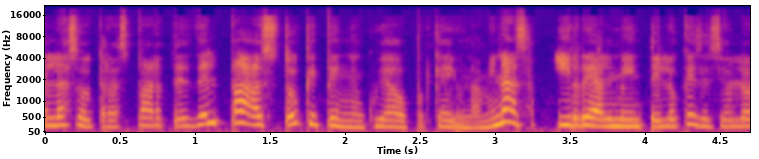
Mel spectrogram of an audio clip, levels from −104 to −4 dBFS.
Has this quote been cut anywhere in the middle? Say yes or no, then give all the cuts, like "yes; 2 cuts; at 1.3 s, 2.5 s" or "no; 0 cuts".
yes; 1 cut; at 3.3 s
